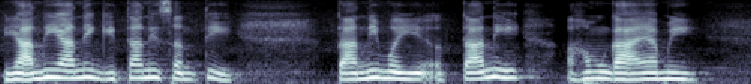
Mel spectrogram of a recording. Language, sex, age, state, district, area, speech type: Sanskrit, female, 60+, Maharashtra, Nanded, urban, spontaneous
